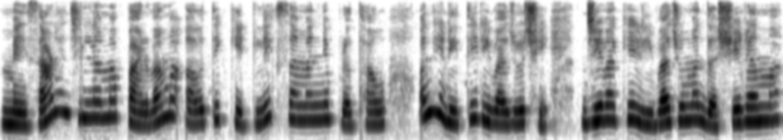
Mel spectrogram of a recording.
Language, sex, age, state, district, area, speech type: Gujarati, female, 18-30, Gujarat, Mehsana, rural, spontaneous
